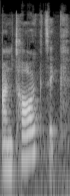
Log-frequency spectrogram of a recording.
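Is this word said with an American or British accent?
American. It is said in an American accent. "Americans will go"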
